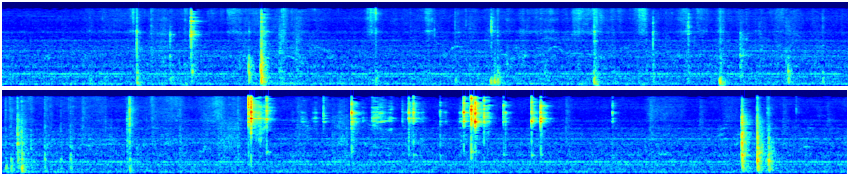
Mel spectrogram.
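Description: Wooden rolling pin working pizza dough on a floured countertop, with scattered sharp knocks and clicks as the pin and hands bump the counter, over a steady low hum. Near the end a spoon clinks twice as tomato sauce is spooned onto the dough.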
